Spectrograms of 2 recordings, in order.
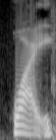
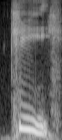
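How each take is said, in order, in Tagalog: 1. Binibigkas ang salita na may tunog na kw, parang kway. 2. Binibigkas ang salita na may payak na tunog na k, parang key. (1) "kung i-base nato siyang spelling, mabasa siya kway. Kway ba nagtinambanon" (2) "kasayon i-pronounce no, it's key"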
